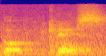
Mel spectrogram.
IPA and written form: ˈbʊʔk̚keɪs (bookcase)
